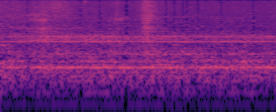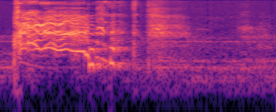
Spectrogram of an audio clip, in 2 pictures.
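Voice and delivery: long airy giggle, pitched high; high breathless laugh. Real, not acted. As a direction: burst into a wheezing laugh. Hiccups gone, bursts out laughing.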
